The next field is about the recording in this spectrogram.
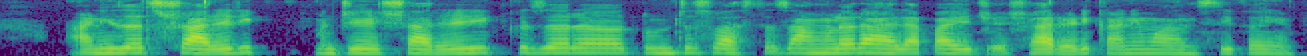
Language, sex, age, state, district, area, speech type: Marathi, female, 18-30, Maharashtra, Nashik, urban, spontaneous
